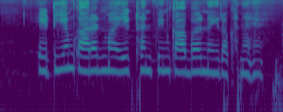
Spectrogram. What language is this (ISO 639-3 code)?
hne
